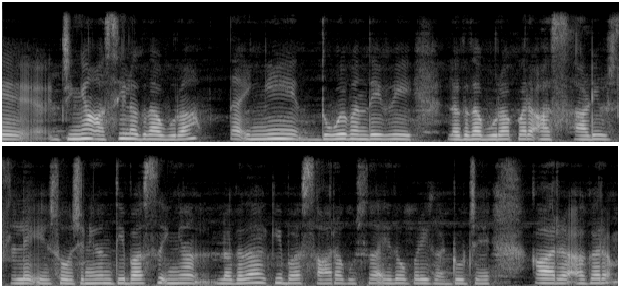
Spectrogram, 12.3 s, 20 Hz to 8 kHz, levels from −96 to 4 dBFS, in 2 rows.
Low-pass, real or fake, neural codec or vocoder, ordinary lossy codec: 7.2 kHz; real; none; none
